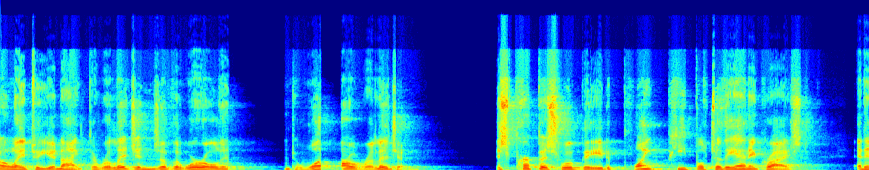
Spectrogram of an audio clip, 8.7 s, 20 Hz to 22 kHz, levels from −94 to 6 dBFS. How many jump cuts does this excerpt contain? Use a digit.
0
